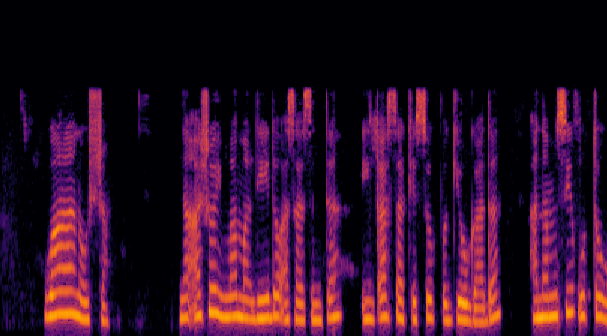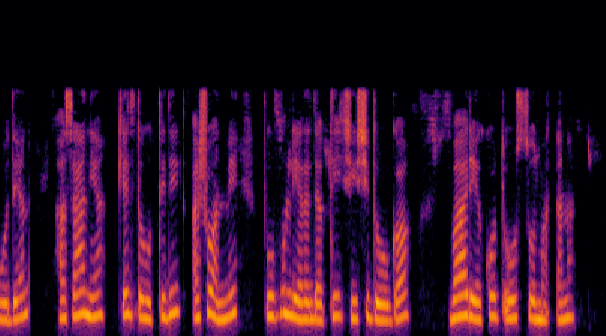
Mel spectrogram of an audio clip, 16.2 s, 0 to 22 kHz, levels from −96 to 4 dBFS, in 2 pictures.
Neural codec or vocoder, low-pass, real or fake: codec, 24 kHz, 0.9 kbps, WavTokenizer, medium speech release version 1; 7.2 kHz; fake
